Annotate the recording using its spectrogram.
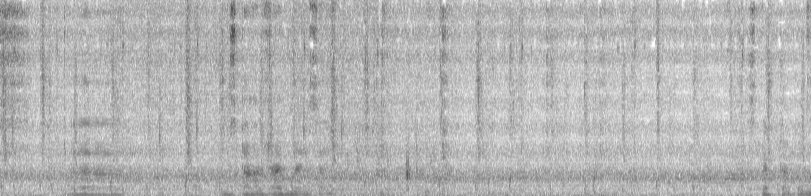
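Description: Footsteps tap on stone as a character runs.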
